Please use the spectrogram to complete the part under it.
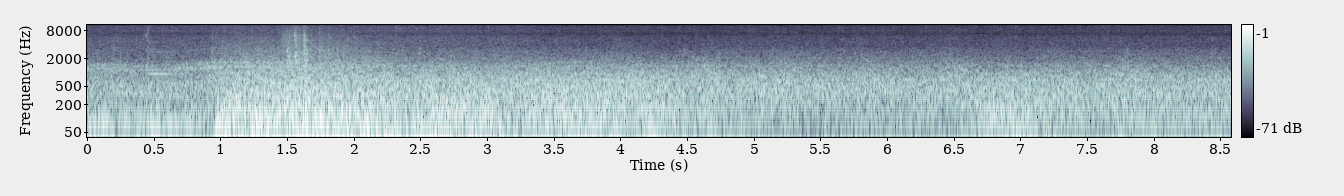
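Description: Water hisses and sprays beneath a hover bike skimming over the sea.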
